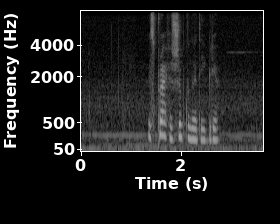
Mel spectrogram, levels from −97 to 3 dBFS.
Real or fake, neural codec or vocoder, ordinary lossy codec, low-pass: real; none; none; none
